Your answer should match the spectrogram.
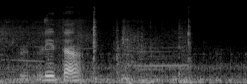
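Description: A car's electric window motor runs for about half a second near the end with a steady whine, over the low hum of the car interior, with a short voice exclamation about half a second in.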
